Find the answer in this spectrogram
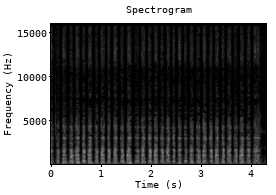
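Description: Small multitool wood-saw blade of an MKM Campo 8 sawing through a branch in rapid, even back-and-forth strokes, cutting easily, stopping right at the end.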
